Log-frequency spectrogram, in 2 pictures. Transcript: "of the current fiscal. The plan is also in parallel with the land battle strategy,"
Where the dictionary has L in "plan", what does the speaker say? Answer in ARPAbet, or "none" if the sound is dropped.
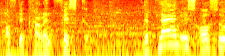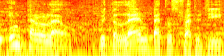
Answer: L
